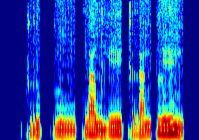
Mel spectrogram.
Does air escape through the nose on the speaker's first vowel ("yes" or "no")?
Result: no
